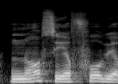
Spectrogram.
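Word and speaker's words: gnosiophobia: इसको जी आप साइलेंट रखेंगे और इसको नॉसियोफोबिया बोलेंगे।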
